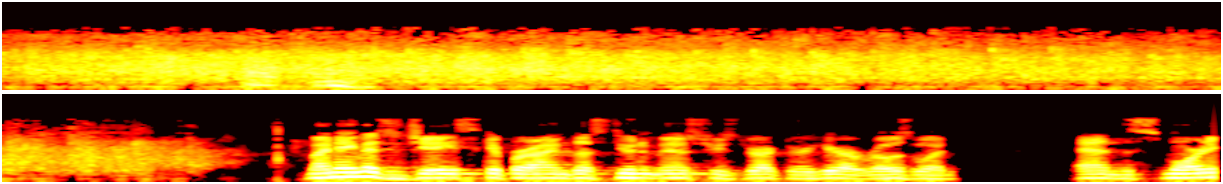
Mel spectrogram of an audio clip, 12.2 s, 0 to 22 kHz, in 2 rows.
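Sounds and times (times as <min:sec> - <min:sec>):
audience applauding: 0:00.0 - 0:07.4
speech: 0:07.7 - 0:12.1.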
